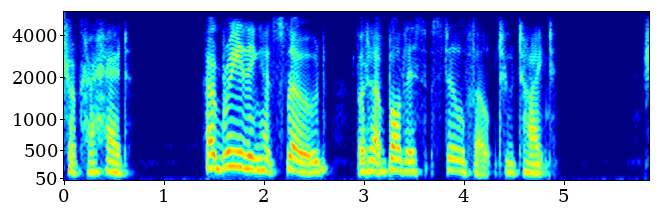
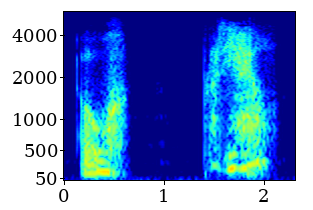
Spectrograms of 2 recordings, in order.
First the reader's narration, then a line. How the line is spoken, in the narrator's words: she whispered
